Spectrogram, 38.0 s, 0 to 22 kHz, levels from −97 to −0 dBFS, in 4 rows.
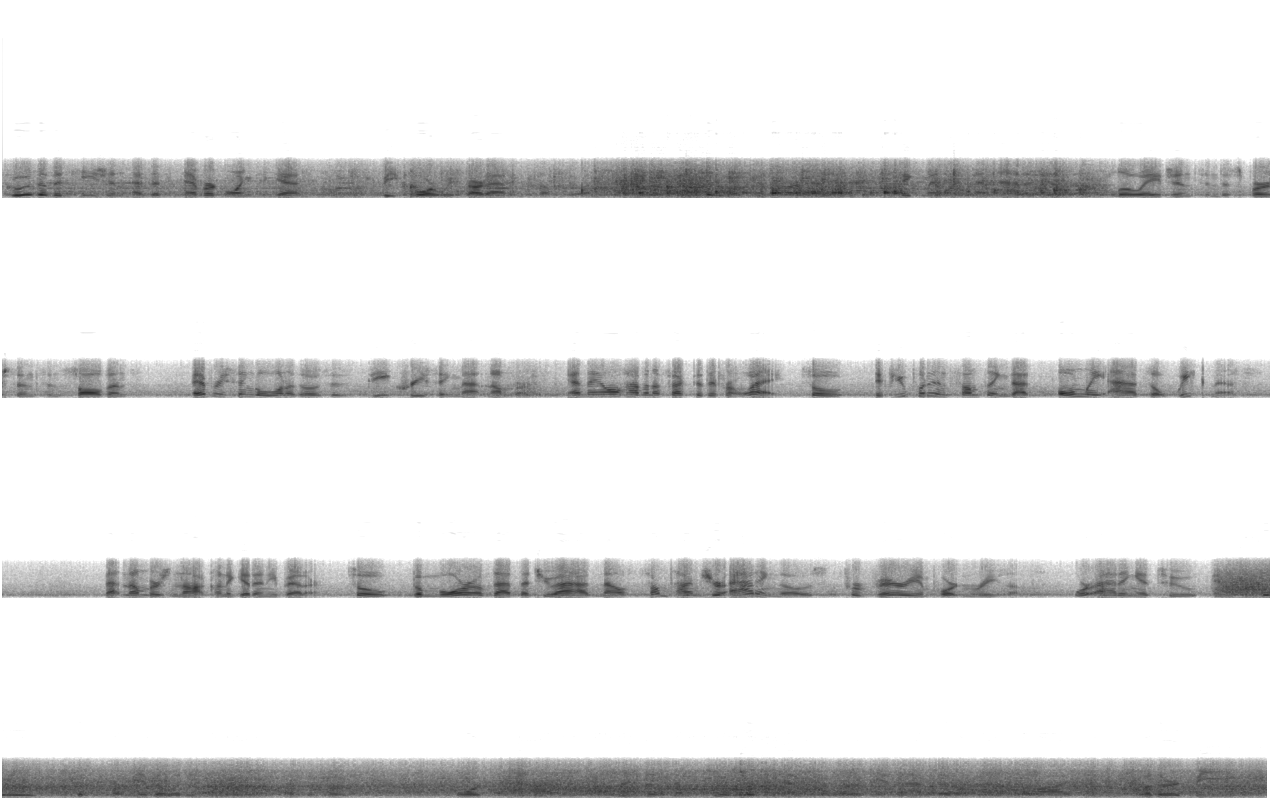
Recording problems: phone-call audio; poor line
traffic noise; very loud; throughout; 3 dB above the speech

